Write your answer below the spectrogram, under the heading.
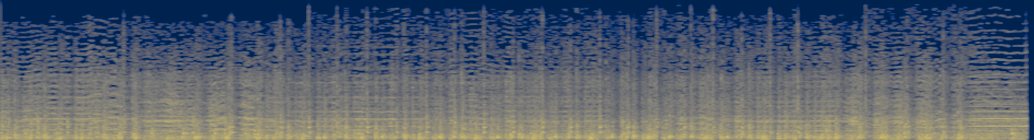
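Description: Live band-set music: a row of snare drums and a barrel drum beating fast and dense under trumpets playing a melody.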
